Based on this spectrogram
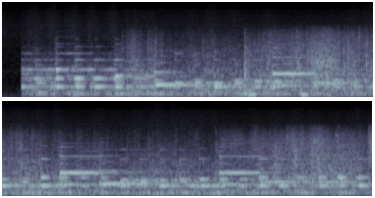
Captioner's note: disturbing music; wings flapping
